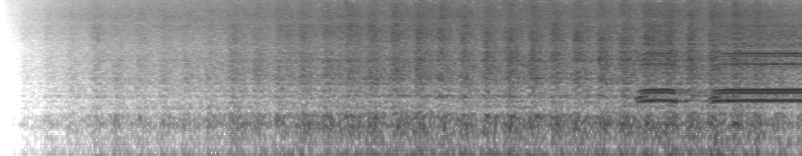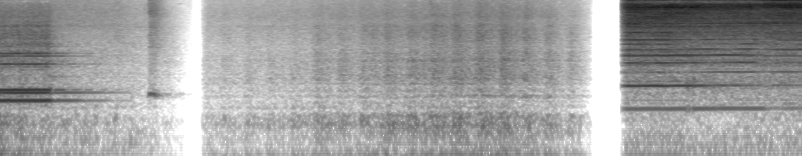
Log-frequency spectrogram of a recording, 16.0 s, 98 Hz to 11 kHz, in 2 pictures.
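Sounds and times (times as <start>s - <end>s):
train rumbling: 0.3s - 15.7s
train horn: 6.4s - 9.3s, 14.3s - 16.0s.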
